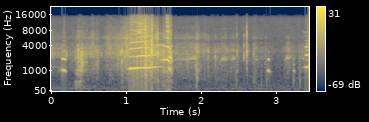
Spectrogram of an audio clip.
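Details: A bald eagle pair at the Big Bear Valley nest, 26 February 2021, swapping incubation duty on a second clutch. Soft high chips are followed by a loud, rising, squealing cry, then scattered faint peeps and rustling.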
